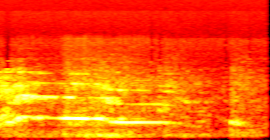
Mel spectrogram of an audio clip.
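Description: A high whining cry lasting about a second and a half, its pitch stepping down slightly, followed by a short second whimper near the end.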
